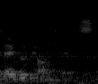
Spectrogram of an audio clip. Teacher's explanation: what i usually do in table of contents is i de-syllabify the l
